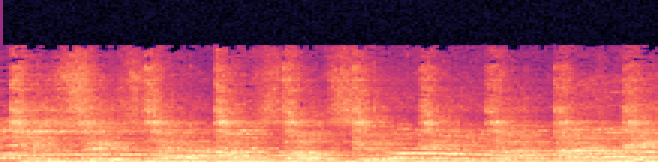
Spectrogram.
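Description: Youth choir singing with a full accompaniment carrying a steady beat and sustained low bass notes; the whole ensemble comes in loudly right at the start after a quieter passage.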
